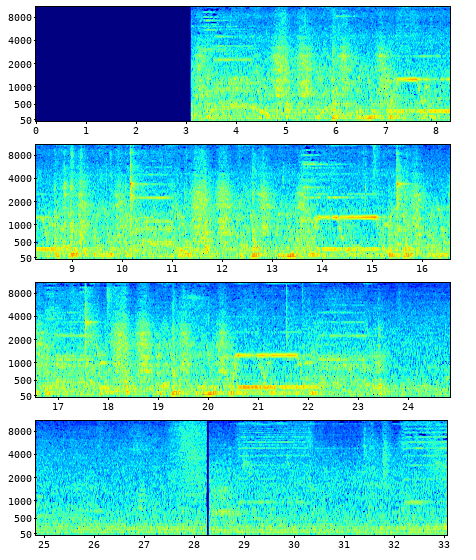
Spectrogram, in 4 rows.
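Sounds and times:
machine motor whine: 3.1s - 23.7s.

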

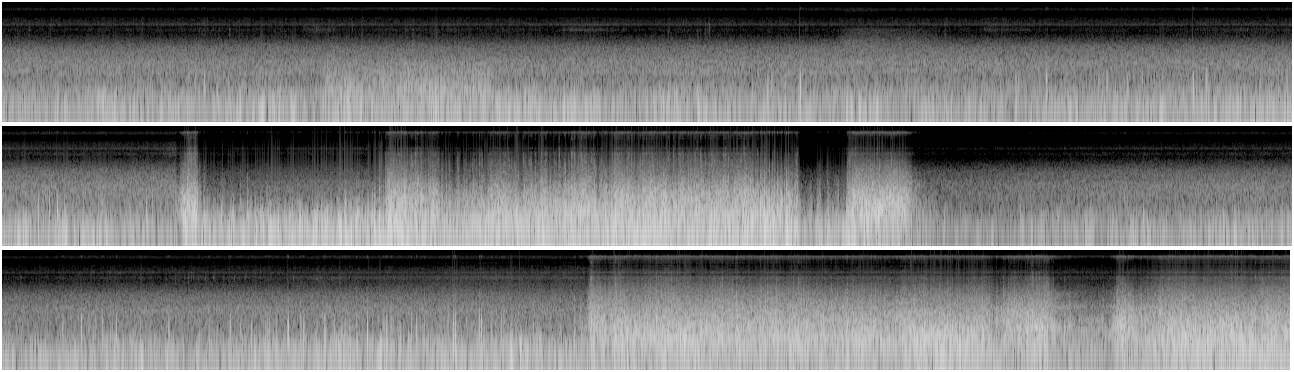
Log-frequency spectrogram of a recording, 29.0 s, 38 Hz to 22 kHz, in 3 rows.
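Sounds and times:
wind buffeting microphone: 0.0s - 29.0s.

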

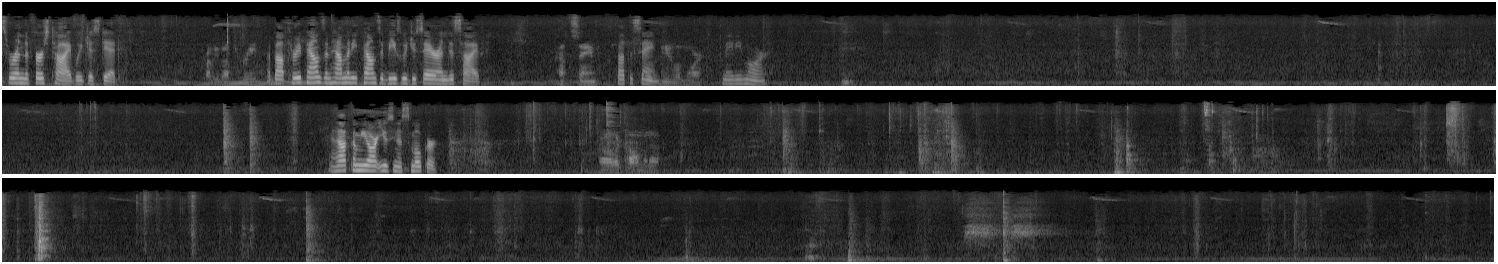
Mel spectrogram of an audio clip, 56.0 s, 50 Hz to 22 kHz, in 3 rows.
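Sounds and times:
steady low hum: 0.0s - 56.0s
wooden hive parts scraping and knocking: 28.0s - 31.1s.

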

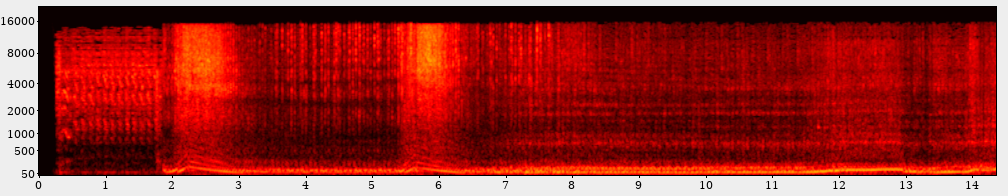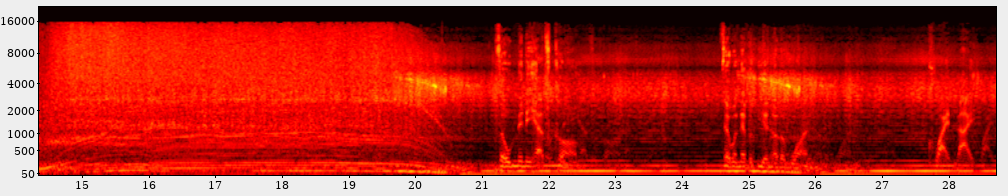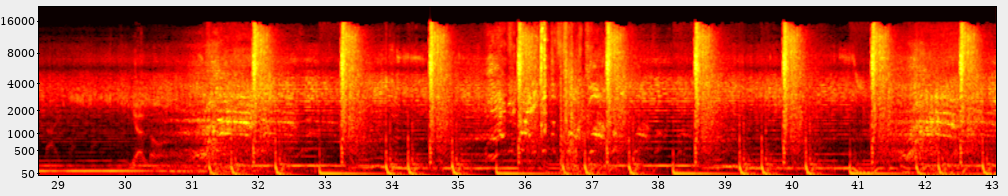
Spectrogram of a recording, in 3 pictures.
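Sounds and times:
car engine revving: 0.3s - 43.0s.

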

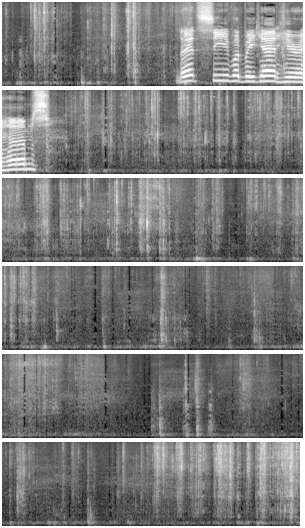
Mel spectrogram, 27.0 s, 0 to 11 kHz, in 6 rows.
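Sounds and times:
foil card packs crinkling: 0.2s - 14.4s, 23.6s - 27.0s.

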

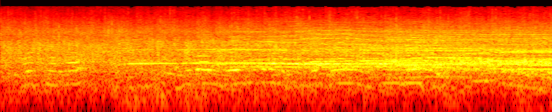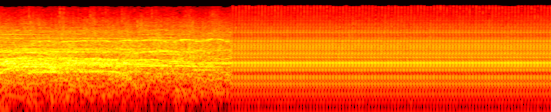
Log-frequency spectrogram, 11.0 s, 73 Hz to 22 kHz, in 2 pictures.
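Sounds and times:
audience applauding and cheering: 0.0s - 7.9s
buzzing hum with even tones: 7.8s - 11.0s.

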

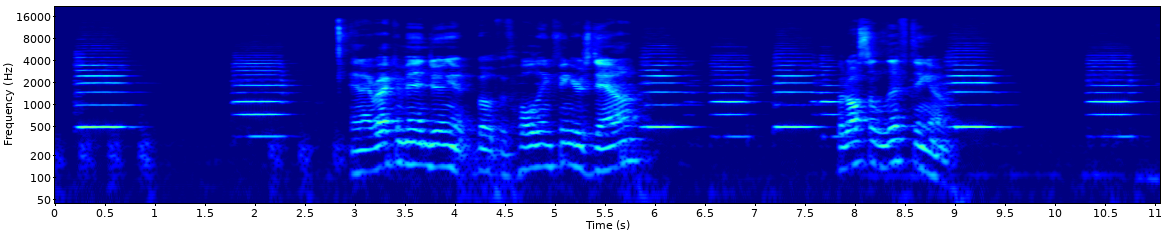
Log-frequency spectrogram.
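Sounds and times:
fiddle bowing separate notes: 0.0s - 1.1s, 1.7s - 2.6s, 5.7s - 11.0s.

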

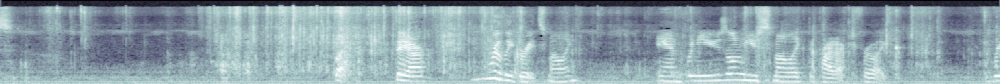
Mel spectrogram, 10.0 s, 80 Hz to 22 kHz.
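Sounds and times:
plastic wrap crinkling: 0.4s - 10.0s.

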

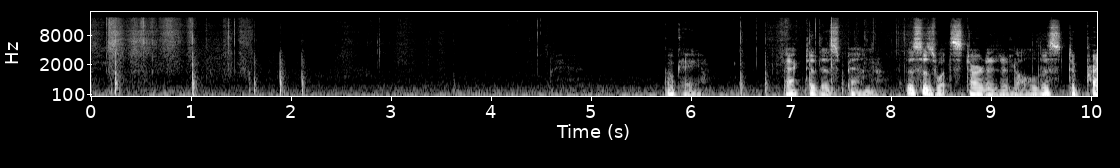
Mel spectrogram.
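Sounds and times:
paper rustling: 0.0s - 1.7s, 6.8s - 8.6s.

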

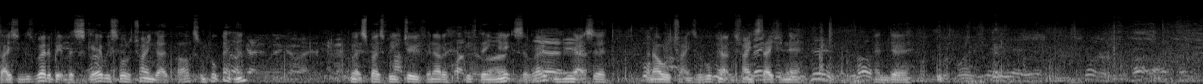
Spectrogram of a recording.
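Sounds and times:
background talk: 0.0s - 12.0s.

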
